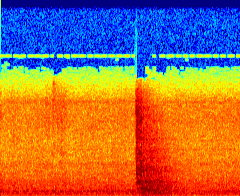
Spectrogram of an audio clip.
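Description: A storeroom door shutting about one and a half seconds in, heard as a single sudden knock that dies away quickly, over a steady hiss.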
